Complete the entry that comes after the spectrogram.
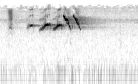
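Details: Tui-tui song of a double-collared seedeater (Sporophila caerulescens), a tutor recording for warming up tournament birds: one brisk phrase of high whistled notes, level slurs then steep downward sweeps, after a short chip, over quiet hiss.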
